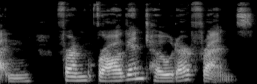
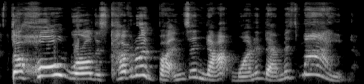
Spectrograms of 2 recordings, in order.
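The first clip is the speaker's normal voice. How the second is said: higher, louder mock tantrum; screamed; 7 semitones higher, 4 dB louder than usual. Toad screaming in a tantrum about buttons. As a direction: let it burst out like a stamping tantrum. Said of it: "jumped up and down and screamed".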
